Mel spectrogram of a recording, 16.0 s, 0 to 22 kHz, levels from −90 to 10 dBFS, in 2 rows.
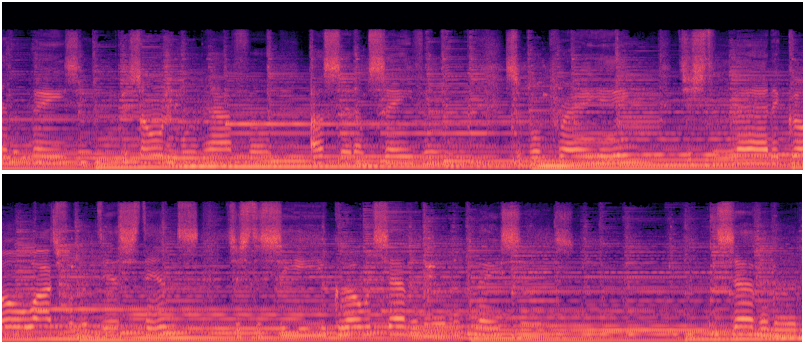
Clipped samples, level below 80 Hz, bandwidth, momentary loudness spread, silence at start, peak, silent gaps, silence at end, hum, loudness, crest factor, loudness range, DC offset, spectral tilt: under 0.1%; -26 dBFS; 11.5 kHz; 5 LU; 0 s; -2 dBFS; none; 0 s; none; -16 LUFS; 14 dB; 1 LU; under 0.1%; -5.5 dB/octave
